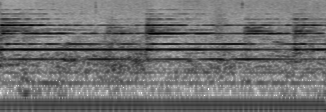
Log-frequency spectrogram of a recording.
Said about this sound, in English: Not sure what that bell is for, but it sounds interesting.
